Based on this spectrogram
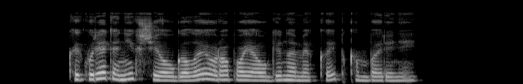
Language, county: Lithuanian, Marijampolė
